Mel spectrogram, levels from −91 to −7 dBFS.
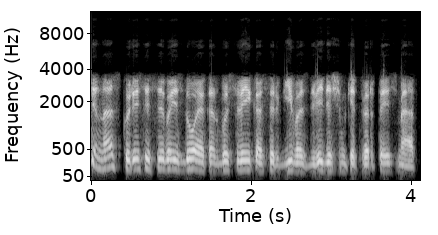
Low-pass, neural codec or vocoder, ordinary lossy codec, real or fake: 10.8 kHz; vocoder, 44.1 kHz, 128 mel bands every 256 samples, BigVGAN v2; AAC, 48 kbps; fake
